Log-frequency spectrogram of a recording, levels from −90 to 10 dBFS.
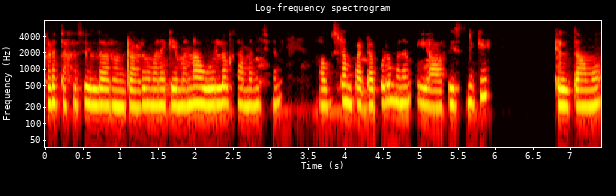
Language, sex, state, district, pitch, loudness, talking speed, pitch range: Telugu, female, Telangana, Karimnagar, 225 Hz, -21 LUFS, 115 wpm, 215-235 Hz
